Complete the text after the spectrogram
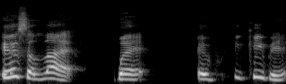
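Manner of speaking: talking through a yawn. Speaking to listeners, apologizing mid-sentence, yawning while talking. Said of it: "Please excuse me for yawning".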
